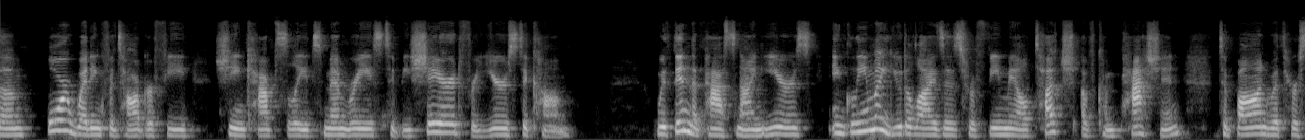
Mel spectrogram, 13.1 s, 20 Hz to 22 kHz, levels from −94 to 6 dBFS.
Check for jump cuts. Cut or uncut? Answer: uncut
